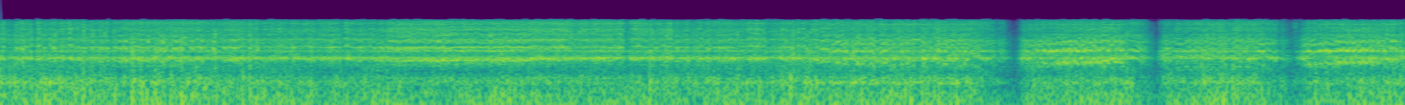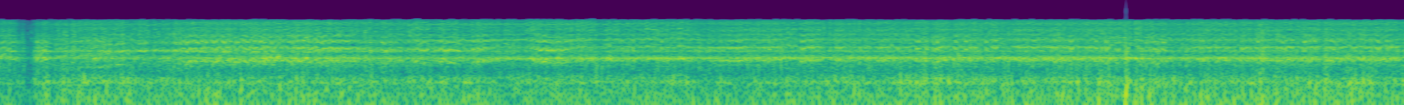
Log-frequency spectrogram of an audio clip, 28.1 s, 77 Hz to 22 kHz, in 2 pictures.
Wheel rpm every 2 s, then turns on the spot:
230, 230, 220, 230, 200, 130, 130, 140, 200, 210, 230, 230, 230, 230.
none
